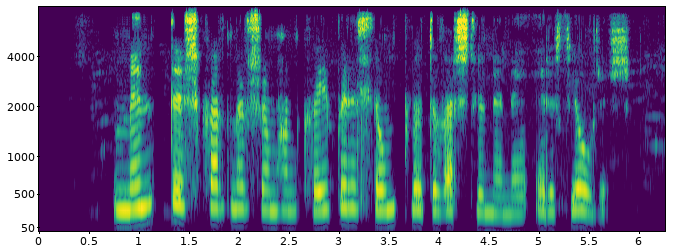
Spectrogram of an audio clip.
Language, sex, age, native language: Icelandic, female, 13, Icelandic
